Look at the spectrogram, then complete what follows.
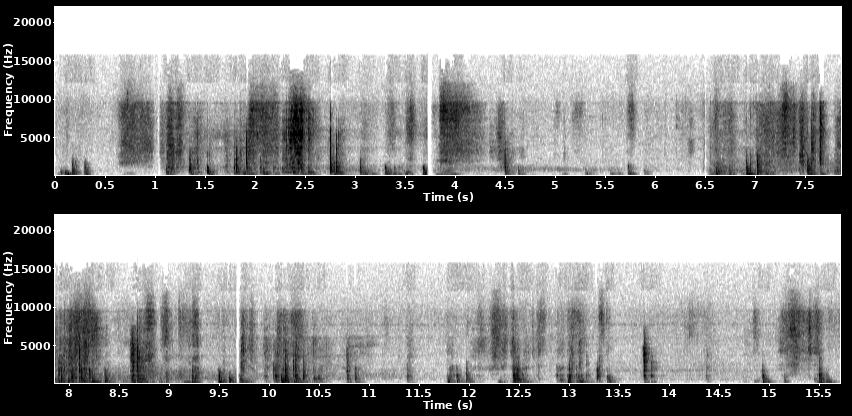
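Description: A wooden rolling pin rubbing and knocking as it rolls thin dough out on a wooden board, in repeated bursts with short pauses between strokes.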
